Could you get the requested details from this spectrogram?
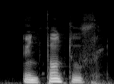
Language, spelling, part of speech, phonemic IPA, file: French, pantoufle, noun, /pɑ̃.tufl/, Fr-pantoufle.ogg
- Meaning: 1. slipper, house slipper (footwear) 2. horseshoe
